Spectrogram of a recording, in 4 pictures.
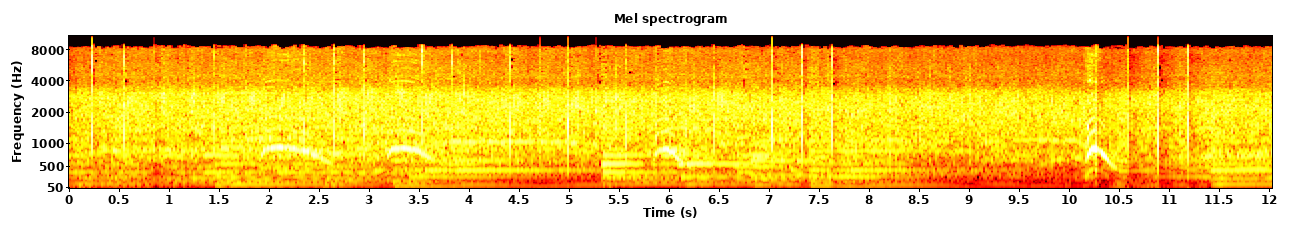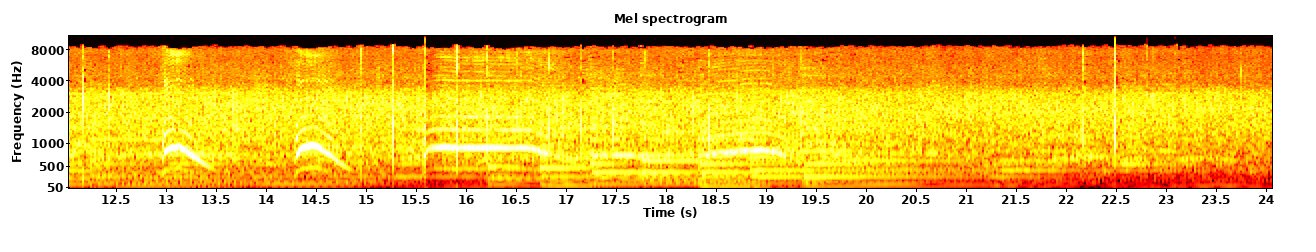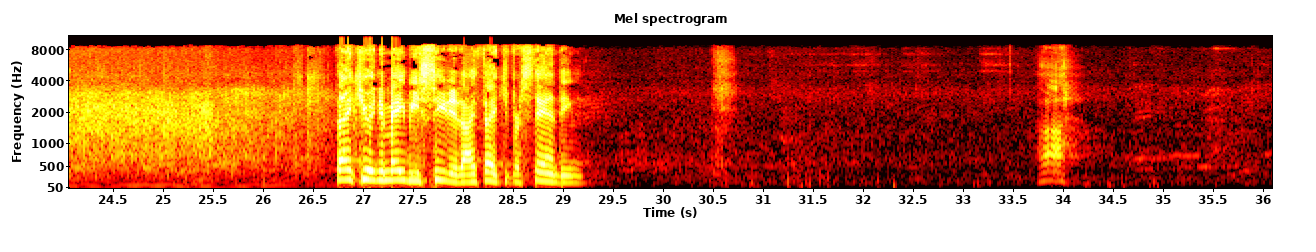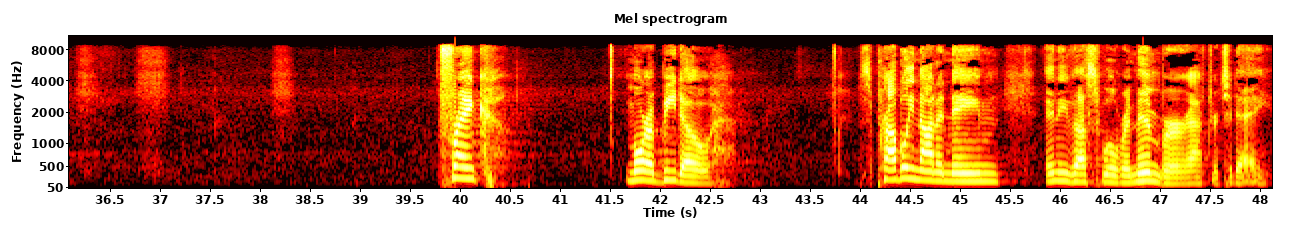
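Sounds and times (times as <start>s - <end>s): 
individual raised voices whooping: 0.0s - 7.4s, 8.2s - 26.8s
audience clapping: 0.0s - 28.1s
sustained instrumental chords: 0.0s - 28.2s
audience shouting praise to God: 0.7s - 4.2s, 5.1s - 6.4s, 9.1s - 19.8s
speech: 26.8s - 29.3s, 39.9s - 40.5s, 41.7s - 42.7s, 44.0s - 48.1s.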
